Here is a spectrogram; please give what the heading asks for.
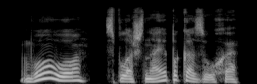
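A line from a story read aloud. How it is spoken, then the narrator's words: Wry snort. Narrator (Russian): хмыкнул Сергей Полканович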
